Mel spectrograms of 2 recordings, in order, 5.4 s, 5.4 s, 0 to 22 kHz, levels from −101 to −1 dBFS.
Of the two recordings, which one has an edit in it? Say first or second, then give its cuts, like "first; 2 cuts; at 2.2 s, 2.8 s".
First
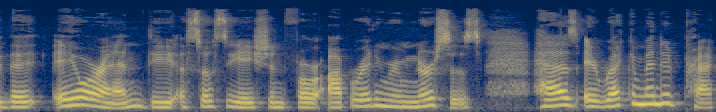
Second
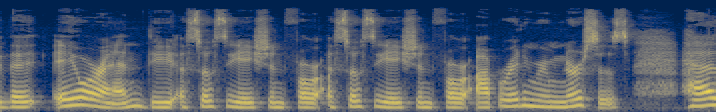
second; 1 cut; at 2.4 s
